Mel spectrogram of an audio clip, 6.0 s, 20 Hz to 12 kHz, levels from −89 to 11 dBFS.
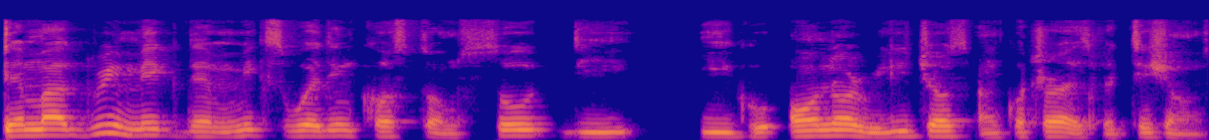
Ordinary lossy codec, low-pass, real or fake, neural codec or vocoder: MP3, 48 kbps; 7.2 kHz; real; none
